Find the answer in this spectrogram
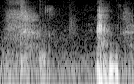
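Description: Quiet room tone during a pause in a talk, with a faint click about a second in. About a second and a half in comes a short breathy vocal noise from the lecturer just before he speaks again.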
